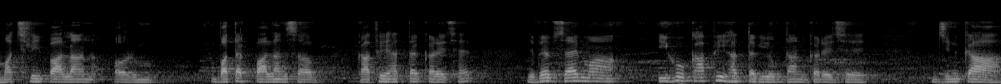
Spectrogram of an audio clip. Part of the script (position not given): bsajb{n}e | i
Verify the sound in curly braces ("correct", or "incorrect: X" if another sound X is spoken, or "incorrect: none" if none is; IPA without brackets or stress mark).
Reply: incorrect: m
